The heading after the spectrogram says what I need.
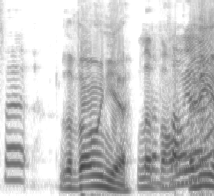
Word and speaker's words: Livonia: you ever come to Livonia, Michigan. How do you pronounce that? Livonia. Livonia. I think it's Livonia. northwest Man. of Detroit, I believe. It sounds like people love pneumonia there.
